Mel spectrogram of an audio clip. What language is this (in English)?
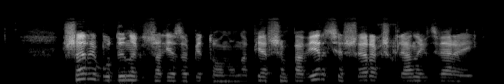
Belarusian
